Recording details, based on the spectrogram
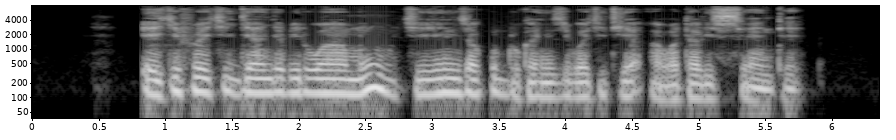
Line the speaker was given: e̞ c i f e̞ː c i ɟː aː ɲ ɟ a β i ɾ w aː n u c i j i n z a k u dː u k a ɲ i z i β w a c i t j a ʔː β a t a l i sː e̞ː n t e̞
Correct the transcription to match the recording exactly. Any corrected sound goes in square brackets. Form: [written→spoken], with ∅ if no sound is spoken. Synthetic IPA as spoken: e̞ c i f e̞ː c i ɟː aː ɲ ɟ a β i ɾ w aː [n→m] u c i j [i→iː] n z a k u dː u k a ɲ i z i β w a c i t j a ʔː β a t a l i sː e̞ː n t e̞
